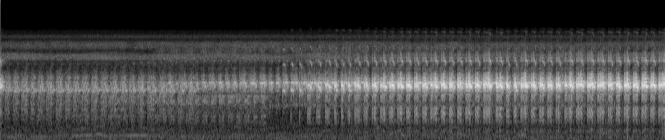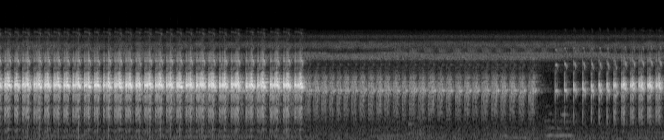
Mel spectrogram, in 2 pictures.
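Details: Frog calling with a long, rapid pulsed trill held at a steady pitch. It swells louder after a few seconds, runs unbroken for about ten seconds, then drops to a softer trill before building again near the end.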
